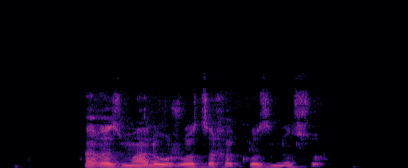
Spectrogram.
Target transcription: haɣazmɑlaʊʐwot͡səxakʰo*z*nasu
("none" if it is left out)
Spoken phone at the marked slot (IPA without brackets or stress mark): z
